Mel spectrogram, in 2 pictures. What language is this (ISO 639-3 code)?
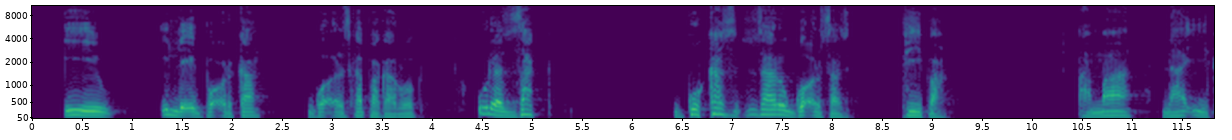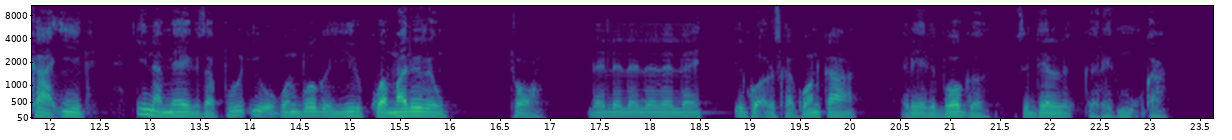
ver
